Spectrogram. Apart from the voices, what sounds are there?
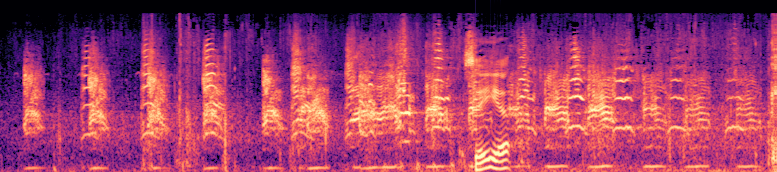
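egyptian geese honking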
